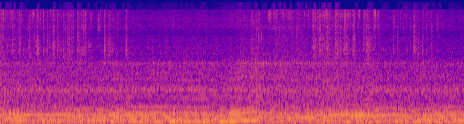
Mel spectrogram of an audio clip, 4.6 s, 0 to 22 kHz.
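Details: Clicking noise from a 2009 Ski-Doo MXZ 500 SS two-stroke snowmobile engine revving and settling; a faint light ticking rides over the exhaust note, source unclear.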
